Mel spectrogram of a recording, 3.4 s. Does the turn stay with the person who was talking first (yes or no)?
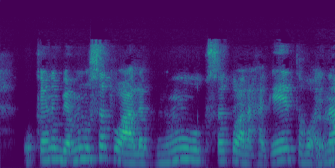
yes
